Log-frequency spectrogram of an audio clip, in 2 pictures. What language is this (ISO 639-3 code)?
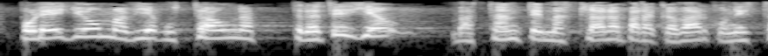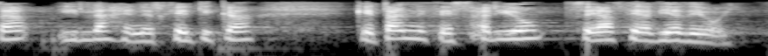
spa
